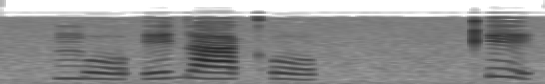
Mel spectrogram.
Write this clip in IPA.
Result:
m oː˧˩ ʔ e˧˥ d aː˧ kʰ oː˧˩ k̚ | kʰ e˥˨

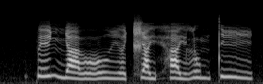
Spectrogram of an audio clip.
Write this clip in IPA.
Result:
p e˧˥ ɲ a˧˩ ʋ o˩˧ ʋ i˩ ə̯ t͡ɕ a˧˩ j h a˧˩ j l u˧˩ m t̪ i˥˨

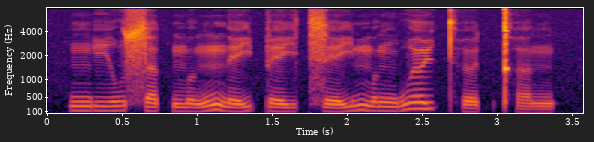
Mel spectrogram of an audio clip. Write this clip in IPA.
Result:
ŋ iː˨˧ w s ɐ˨ t̚ m ʊ˨˥ ŋ n̪ e˨˥ j p e˨ j t͡s e˨˥ j m ʊ˧ ŋ w ɵ˥ ɥ t̪ʰ ɵ˨ t̚ kʰ ɐ˨ ŋ

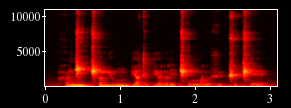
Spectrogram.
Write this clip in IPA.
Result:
h œ ŋ͡ǁ i ǁʰ œ mʲ uː ŋ u pʲ ɑ d i pʲ œ l ɵ ɾ i ǁʰ o ŋ ɔ l u ʃ y ǁ y ǁʰ e

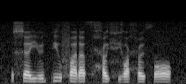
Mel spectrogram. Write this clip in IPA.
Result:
x ɛ˧ j y˩˧˩ pʲ ɯ˥˧ f a˧ ɾ a˥˧ θ ħ ɯ˧ fʲ ɔ˩˧˩ ħ y˧ θ ɔ˩˧˩

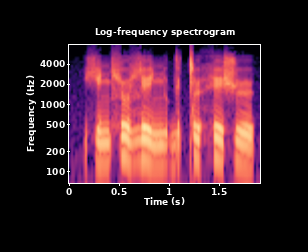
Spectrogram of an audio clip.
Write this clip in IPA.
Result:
ç æ ɲ ɬ ɵ ɮ e ɲ ɵ ɡ ɛ ǀ ʏ h e ʃ ʏ

